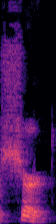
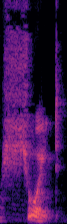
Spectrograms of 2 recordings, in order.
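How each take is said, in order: First: It is said in a standard accent. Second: It is said in a 1930s American movie accent.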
